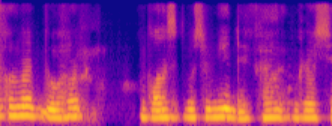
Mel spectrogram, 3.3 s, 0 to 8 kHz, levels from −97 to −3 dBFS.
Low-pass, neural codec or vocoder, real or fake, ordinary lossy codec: 7.2 kHz; codec, 16 kHz, 1 kbps, FreqCodec, smaller model; fake; none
